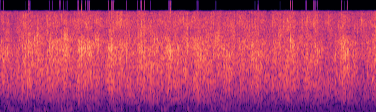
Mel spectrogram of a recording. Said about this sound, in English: So let's give the guests the applause they deserve.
